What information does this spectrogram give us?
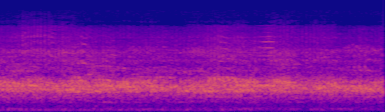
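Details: Enormous sandhill crane concentration on the Platte River at peak northern migration; dense, loud, even chorus of rattling, trumpet-like calls from countless birds, all merged into one unbroken sound.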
